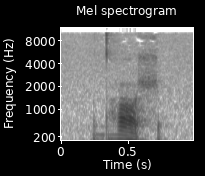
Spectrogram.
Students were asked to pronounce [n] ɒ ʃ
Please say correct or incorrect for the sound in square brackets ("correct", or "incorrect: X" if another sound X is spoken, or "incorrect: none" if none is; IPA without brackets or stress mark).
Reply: incorrect: dʱ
